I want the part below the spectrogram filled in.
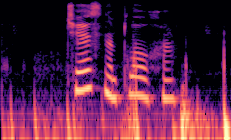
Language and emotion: Russian, sad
